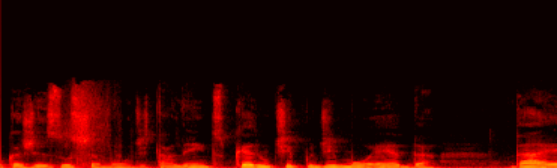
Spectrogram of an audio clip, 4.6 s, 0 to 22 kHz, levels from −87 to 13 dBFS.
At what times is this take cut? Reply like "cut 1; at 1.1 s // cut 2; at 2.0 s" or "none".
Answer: none

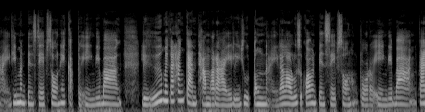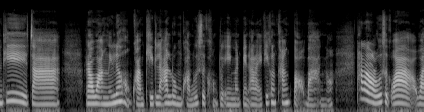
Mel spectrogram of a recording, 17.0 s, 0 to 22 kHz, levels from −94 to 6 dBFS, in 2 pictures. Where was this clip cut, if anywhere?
none

